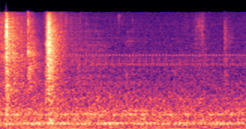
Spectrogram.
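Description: Thin Bible pages being flipped by hand: two crisp paper flicks in the first half-second, the second the louder, then faint rustling as the pages are handled.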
